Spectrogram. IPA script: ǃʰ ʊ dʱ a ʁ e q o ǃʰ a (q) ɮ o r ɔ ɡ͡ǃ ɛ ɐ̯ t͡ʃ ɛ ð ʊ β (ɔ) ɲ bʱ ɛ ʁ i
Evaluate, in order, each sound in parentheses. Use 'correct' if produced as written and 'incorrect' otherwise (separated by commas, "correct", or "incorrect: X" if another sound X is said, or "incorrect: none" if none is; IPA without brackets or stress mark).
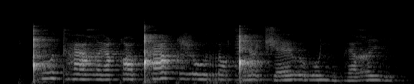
correct, incorrect: o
